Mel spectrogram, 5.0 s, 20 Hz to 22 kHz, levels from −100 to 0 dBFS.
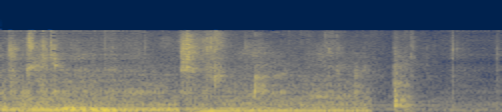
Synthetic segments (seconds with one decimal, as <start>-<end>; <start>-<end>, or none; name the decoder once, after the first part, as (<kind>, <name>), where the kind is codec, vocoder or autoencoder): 0.0-1.4 (codec, ZipCodec); 4.4-5.0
